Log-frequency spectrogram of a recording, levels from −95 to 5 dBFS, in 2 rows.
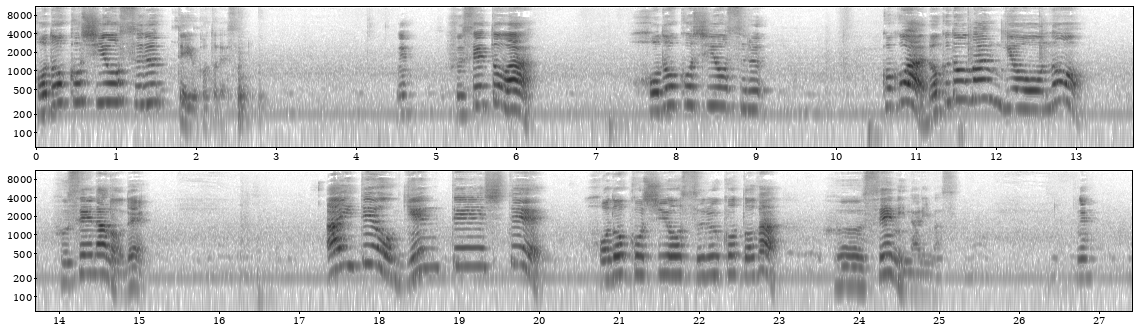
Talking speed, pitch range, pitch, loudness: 130 characters per minute, 220-310 Hz, 245 Hz, -26 LUFS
